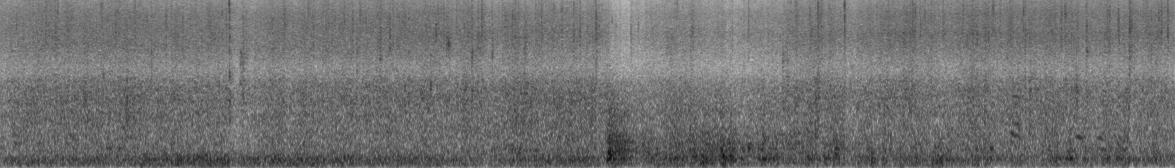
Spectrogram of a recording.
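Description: Heavy storm rain with pea-sized hail pouring down in a steady, loud hiss, with a sudden louder burst about six seconds in.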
